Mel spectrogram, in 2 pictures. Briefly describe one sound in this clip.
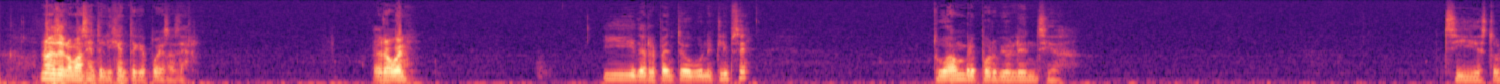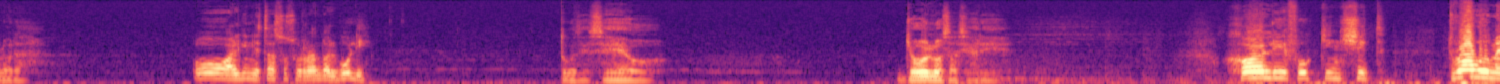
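A young man speaks into a microphone in short bursts with pauses between them.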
